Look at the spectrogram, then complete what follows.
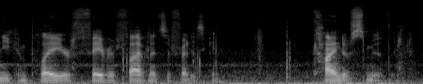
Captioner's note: none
